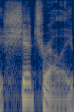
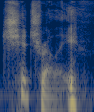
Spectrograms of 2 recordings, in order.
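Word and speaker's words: Ciattarelli: Okay, so his name is pronounced Citrelli. Which people accidentally sometimes say Shitrelli, but it's Chitrelli.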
